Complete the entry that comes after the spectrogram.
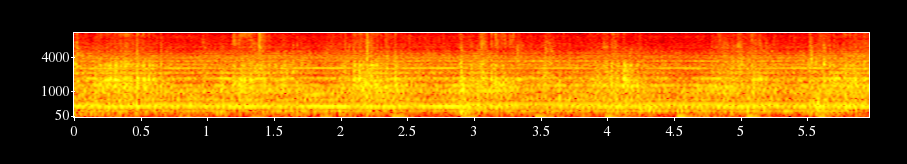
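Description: An ADR LAB500 card machine runs its conveyor of four rubber ribbons, giving a steady close mechanical whir and hum with faint rhythmic rattles and ticks repeating throughout.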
